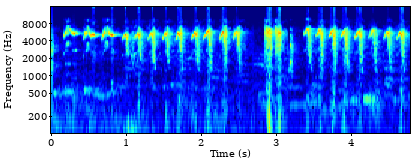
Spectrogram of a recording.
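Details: Siri-siri bird, heard as a lure to get a kept bird singing: steady runs of high, slightly buzzy chip notes repeating rapidly, one short pause, then the series resumes.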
